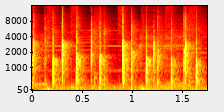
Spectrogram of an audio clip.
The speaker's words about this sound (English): And let's clap it out. Let's clap it out.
